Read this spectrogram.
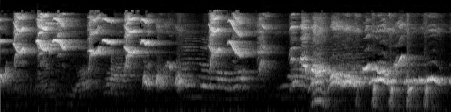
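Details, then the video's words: Singing-contest White-rumped shama delivering rapid high chattering phrases repeated in bursts, then a long rambling warble with harsh notes and lower clicks beneath. "lomba bunyi burung murai"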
